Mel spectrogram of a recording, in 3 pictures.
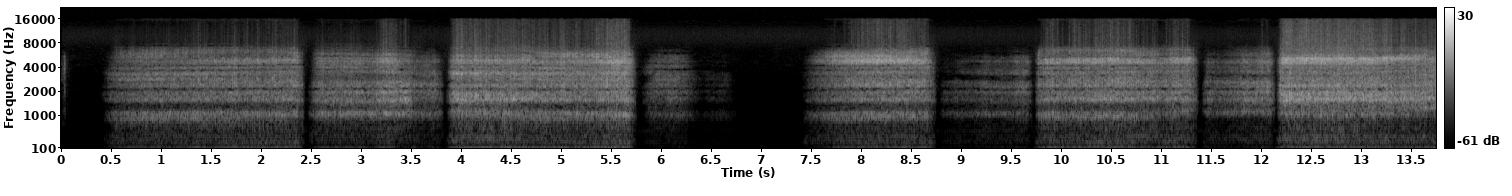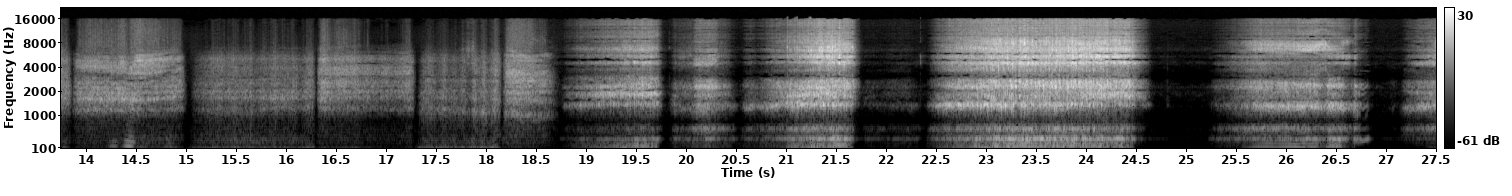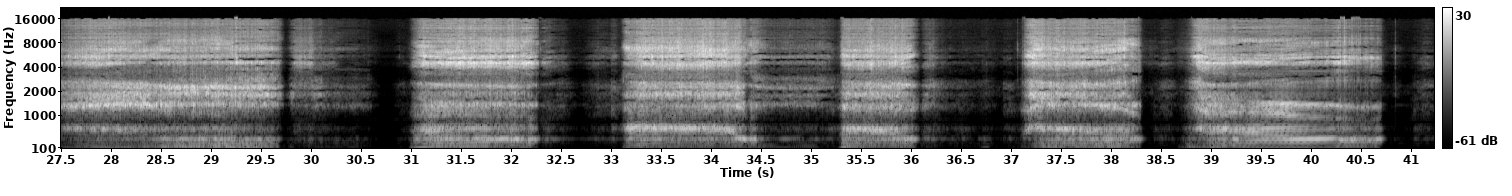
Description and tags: Zombie groans
Recorded my voice with ATR2100 Microphone, lowered pitch and applied slight chorus effect in FL Studio.
growl, solo, moaning, moan, beast, single, snarl, angry, undead, dead-season, monster, male, zombie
